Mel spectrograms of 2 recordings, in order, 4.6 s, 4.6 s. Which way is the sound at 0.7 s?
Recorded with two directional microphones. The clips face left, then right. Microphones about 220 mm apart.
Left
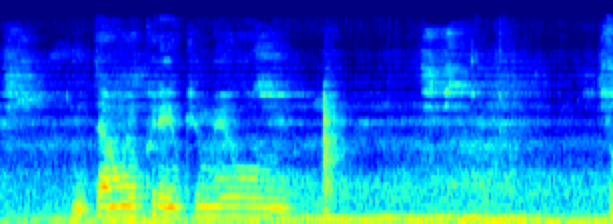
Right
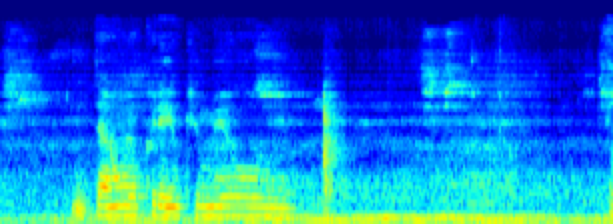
Centre (ahead or behind).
